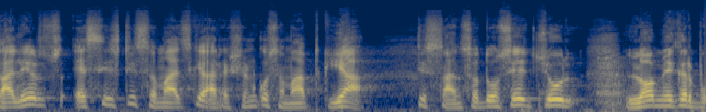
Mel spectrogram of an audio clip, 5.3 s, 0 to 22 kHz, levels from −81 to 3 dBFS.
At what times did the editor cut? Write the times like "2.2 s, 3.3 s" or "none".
3.2 s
